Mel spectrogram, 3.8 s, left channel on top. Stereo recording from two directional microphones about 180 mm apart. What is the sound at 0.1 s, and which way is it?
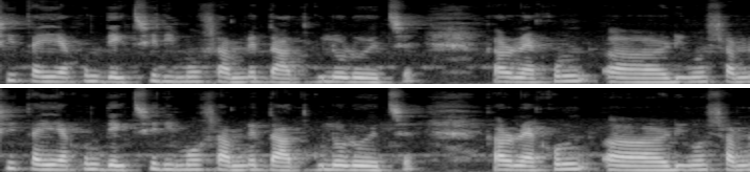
A woman's voice, 5° right (ahead or behind).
